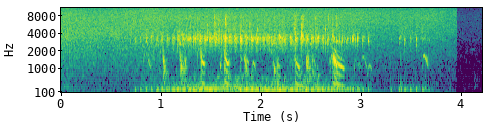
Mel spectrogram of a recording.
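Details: Sharp-tailed grouse at a morning lek, where a female visits while males display intensely to court her; recorded with a Rode mike. A dense, rapid patter of clicks and rattles rides over a low, continuous cooing drone for about three seconds, then fades.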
